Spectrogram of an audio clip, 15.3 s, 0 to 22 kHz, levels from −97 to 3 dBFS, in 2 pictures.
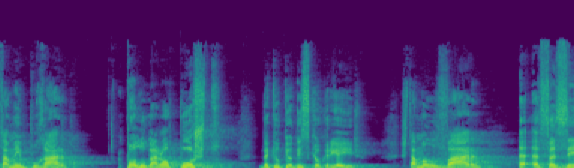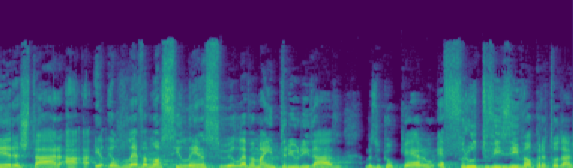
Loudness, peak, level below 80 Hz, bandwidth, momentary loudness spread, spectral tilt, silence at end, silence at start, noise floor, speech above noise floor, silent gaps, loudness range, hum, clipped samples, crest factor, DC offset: -16 LUFS; -2 dBFS; -62 dBFS; 17 kHz; 7 LU; -5 dB/octave; 0 s; 0 s; -48 dBFS; 32 dB; none; 3 LU; none; under 0.1%; 16 dB; under 0.1%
